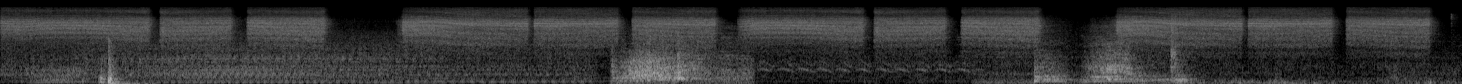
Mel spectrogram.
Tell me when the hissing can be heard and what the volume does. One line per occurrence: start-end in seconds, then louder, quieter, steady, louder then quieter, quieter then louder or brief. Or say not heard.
0.0-14.5 steady.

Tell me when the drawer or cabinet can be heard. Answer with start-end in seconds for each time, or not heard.
0.9-1.4, 6.1-7.5, 10.3-12.0.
